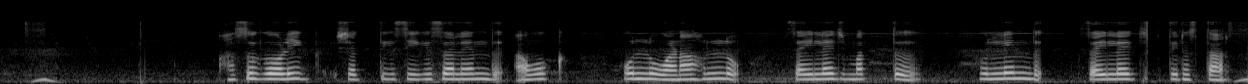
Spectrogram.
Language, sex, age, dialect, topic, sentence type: Kannada, female, 36-40, Northeastern, agriculture, statement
